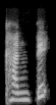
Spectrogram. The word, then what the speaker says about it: cantik: Is it cantik? Is cantik. Not can. How to pronounce ka. C? Not can. How to pronounce C? Who want to help your friend? How to pronounce C? Chante.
